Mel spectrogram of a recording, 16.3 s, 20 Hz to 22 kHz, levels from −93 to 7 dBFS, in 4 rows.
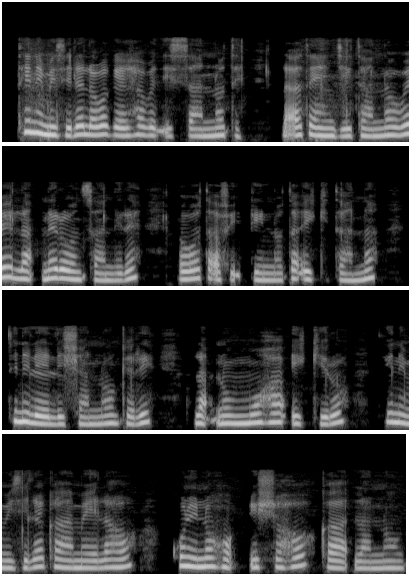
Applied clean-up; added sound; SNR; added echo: none; none; none; none.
